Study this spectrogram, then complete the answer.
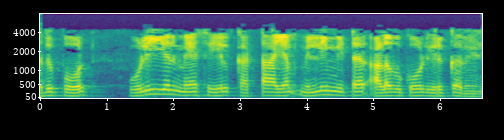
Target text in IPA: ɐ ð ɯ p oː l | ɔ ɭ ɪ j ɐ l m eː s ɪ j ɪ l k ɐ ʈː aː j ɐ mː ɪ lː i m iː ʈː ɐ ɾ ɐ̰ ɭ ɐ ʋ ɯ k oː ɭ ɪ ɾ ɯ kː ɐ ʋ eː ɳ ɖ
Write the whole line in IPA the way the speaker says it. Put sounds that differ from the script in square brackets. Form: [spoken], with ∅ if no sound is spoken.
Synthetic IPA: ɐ ð ɯ p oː l | ɔ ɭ ɪ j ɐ l m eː s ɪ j ɪ l k ɐ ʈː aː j ɐ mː ɪ lː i m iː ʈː ɐ ɾ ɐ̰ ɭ ɐ ʋ ɯ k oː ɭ ɪ ɾ ɯ kː ɐ ʋ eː ɳ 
